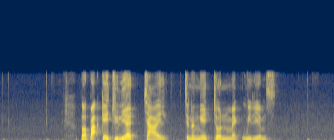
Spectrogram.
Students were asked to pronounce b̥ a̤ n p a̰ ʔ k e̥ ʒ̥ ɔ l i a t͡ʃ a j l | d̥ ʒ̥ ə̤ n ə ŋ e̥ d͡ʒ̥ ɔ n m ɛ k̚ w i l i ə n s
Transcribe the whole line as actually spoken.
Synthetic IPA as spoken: b̥ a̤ p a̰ ʔ k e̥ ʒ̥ u l i a t͡ʃ a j l | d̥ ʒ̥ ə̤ n ə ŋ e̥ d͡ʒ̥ ɔ n m ɛ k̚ w i l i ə m s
